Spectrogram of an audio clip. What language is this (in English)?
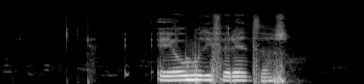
Galician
